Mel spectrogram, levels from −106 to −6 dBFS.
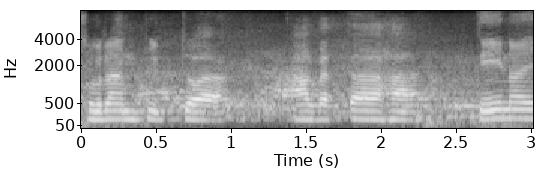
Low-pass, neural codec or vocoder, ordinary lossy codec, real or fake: none; codec, 16 kHz, 2 kbps, X-Codec, HuBERT features, trained on general audio; none; fake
